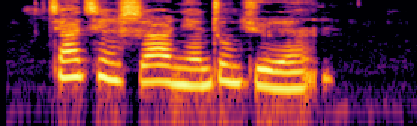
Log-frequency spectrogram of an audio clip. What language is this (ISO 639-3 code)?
zho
